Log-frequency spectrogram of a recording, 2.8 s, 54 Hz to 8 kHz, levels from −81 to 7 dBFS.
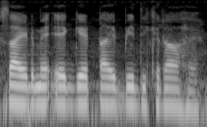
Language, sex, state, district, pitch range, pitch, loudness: Hindi, male, Uttar Pradesh, Shamli, 125-135 Hz, 130 Hz, -18 LUFS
